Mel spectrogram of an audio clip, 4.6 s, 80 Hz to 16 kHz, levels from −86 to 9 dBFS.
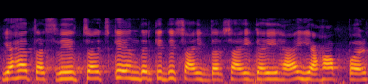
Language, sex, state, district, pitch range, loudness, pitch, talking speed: Hindi, female, Haryana, Rohtak, 235-270 Hz, -13 LUFS, 245 Hz, 155 wpm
